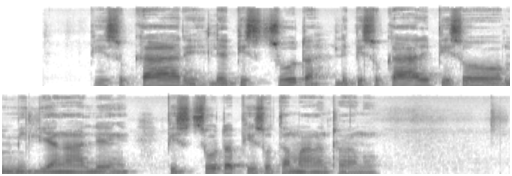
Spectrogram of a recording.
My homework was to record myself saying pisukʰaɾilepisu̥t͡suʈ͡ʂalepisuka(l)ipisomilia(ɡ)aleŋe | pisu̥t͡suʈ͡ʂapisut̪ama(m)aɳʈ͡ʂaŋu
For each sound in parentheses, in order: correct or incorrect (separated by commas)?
incorrect, incorrect, incorrect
